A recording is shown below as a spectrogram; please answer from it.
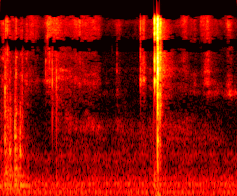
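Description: A single sharp metallic click about one and a half seconds in, from handling a Benchmade Mini Presidio II folding knife.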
